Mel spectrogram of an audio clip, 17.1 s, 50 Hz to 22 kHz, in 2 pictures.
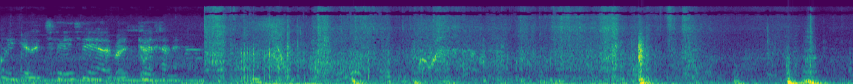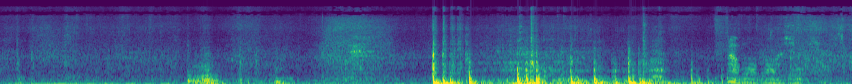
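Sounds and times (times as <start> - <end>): scraping and handling noise: 2.0 - 17.0
knocks on metal seat frame: 12.8 - 15.7.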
